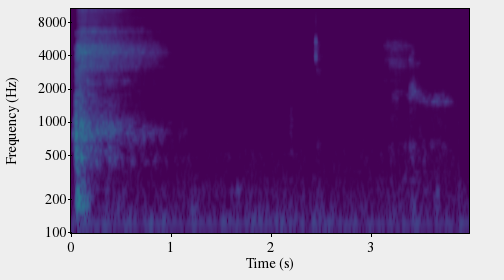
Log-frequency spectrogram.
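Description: A deep, breathy exhale opens the moment during a singing warm-up stretch, loud and close at first and then tapering into near-silence, with a couple of faint clicks and soft breaths afterward.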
